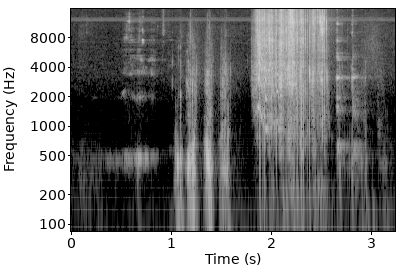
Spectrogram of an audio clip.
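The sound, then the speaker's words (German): Slurping wine while tasting it: a few soft wet mouth sounds and clicks, then a sustained airy, hissing slurp as air is drawn through the wine, ending with a brief quieter tail. “Jetzt nehme ich so einen Schluck und dann sieht man ja immer wieder oder hört man auch, wie die Leute dann so schlürfen.”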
